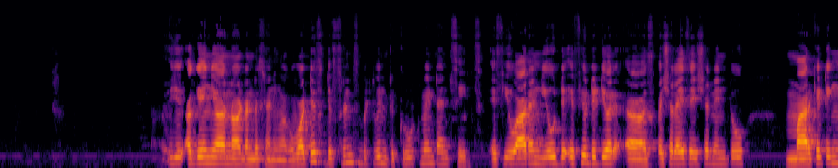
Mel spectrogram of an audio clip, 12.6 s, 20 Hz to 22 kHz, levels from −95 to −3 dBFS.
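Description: No audible faults detected.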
